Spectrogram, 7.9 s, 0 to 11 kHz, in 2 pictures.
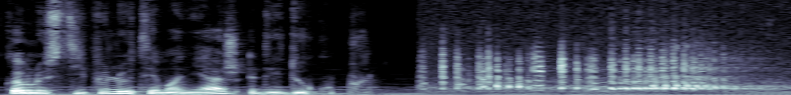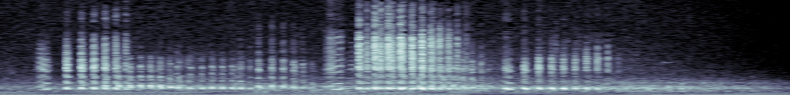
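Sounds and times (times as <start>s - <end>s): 
speech: 0.0s - 1.9s
large grey red-fronted bird giving rattling trumpet-like calls: 2.1s - 7.6s.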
